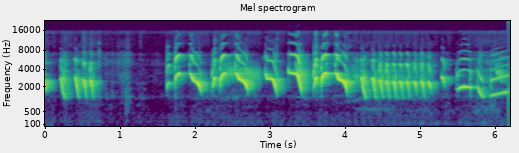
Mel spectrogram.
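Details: Pelanduk semak (Horsfield's Babbler) giving a brief trill, a short silence, then a dense run of rattling trills and whistled swoops that speeds into a rapid series before ending on rising whistles.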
